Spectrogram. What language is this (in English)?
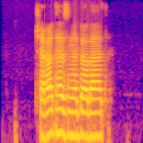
Persian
